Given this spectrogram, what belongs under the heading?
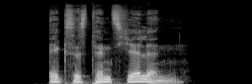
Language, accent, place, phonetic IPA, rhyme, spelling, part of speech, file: German, Germany, Berlin, [ɛksɪstɛnˈt͡si̯ɛlən], -ɛlən, existentiellen, adjective, De-existentiellen.ogg
- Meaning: inflection of existentiell: 1. strong genitive masculine/neuter singular 2. weak/mixed genitive/dative all-gender singular 3. strong/weak/mixed accusative masculine singular 4. strong dative plural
